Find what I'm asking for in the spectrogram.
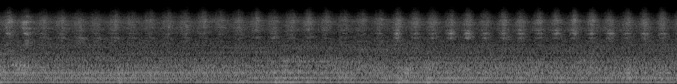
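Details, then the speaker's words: Hydraulic bandsaw mill quarter sawing: light rhythmic rasping rub, about three strokes a second, over motor hum; band rubbing in the cut, crud suspected stuck to the blade, cleared by increasing the flow rate. "Oh, I don't know if you can hear it, there's a little bit of crud or something stuck to my saw blade is what it sounds like."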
